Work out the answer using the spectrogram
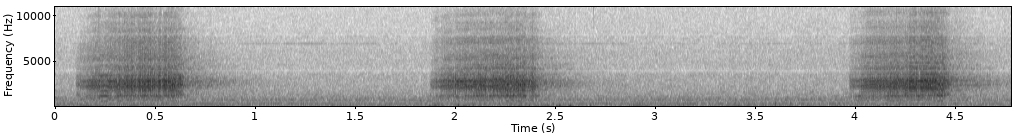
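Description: A lesser sulphur-crested cockatoo gives three harsh, raspy screeches, each about half a second long and spaced roughly two seconds apart, over a faint low hum.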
